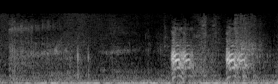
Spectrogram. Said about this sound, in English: Do you hear something? Yes, what was that? It sounded like a dog barking. Sounded like a dog barking right here. Yeah. A dog? A Springer Spaniel.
